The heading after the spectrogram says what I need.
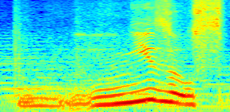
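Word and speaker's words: Kneazle: Читается как Низл. Это как, то же самое, как knife и knife.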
